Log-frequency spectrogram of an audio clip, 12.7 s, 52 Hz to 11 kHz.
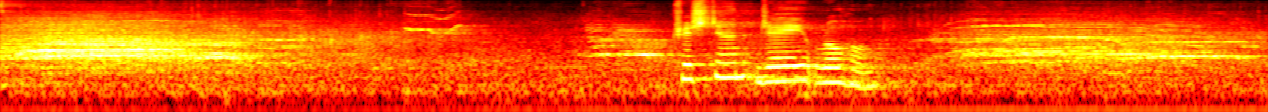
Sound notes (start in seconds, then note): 0.1 audience cheering; 4.3 audience member wolf-whistling; 9.6 audience cheering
